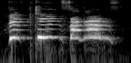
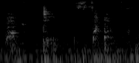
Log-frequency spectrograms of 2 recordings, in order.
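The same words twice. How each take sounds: First: High, loud, slow shout of joy; thrilled yell of the result; triumphant shout. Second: Slow breathless whisper; whispered reveal of the time; suspenseful whisper. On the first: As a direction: burst out with the winning time. Shouting the winning time. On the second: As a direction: hush it, holding the suspense. Reading the timer in suspense. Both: Acted.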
